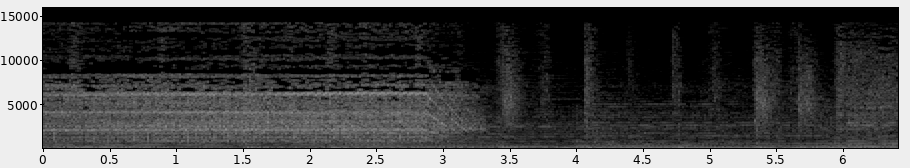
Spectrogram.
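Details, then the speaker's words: Makita 4327M jigsaw, about 2 years of use, gearbox just lubricated after teardown: even, steady motor hum with no rattle or clatter as the blade runs; smooth, well-greased gearbox, normal running. "Sangat lancar, kan, teman-teman? Tidak ada suara berderak;"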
